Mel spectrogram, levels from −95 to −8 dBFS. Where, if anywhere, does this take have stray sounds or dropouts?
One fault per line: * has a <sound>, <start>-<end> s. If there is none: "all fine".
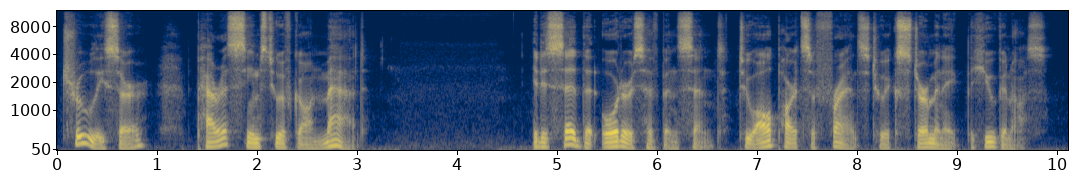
all fine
